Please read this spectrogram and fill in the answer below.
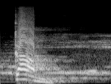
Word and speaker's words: calm: যেমন কি আরো আমরা বিপরীত শব্দ লিখতে পারি কি, অ্যাংরি, ক্রুদ্ধ যেটা অ্যাংরি ম্যান, কাম শান্ত। এল এর উচ্চারণ সাইলেন্স থাকবে, কারণ সাইলেন্স যে এল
